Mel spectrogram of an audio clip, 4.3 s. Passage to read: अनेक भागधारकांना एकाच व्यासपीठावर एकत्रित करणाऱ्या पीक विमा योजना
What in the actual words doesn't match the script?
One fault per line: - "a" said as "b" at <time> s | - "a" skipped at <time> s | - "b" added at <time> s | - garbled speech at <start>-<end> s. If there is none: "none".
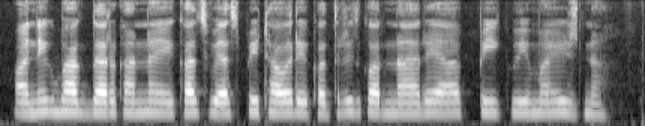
none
